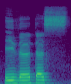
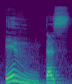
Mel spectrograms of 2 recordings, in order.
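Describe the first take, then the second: First: An extra vowel bounce follows the first word. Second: The first word ends with a puff of breath. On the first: "bila dia menjadikan huruf zal itu tawallud"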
